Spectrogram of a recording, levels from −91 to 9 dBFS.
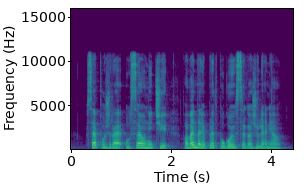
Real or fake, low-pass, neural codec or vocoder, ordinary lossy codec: real; 10.8 kHz; none; none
